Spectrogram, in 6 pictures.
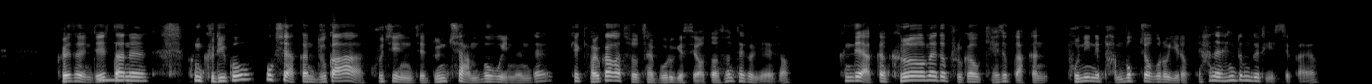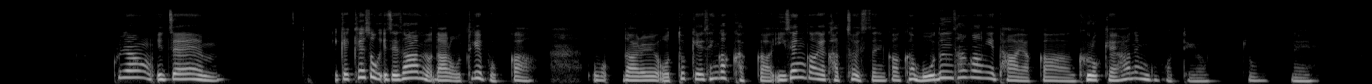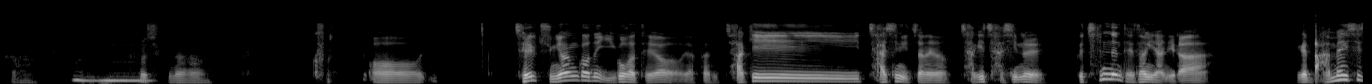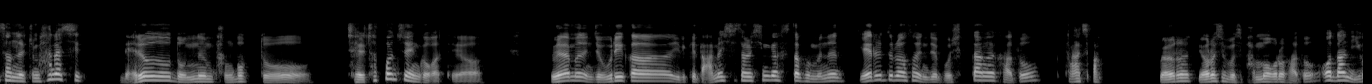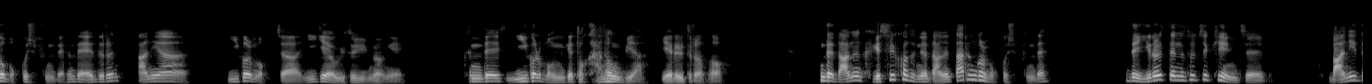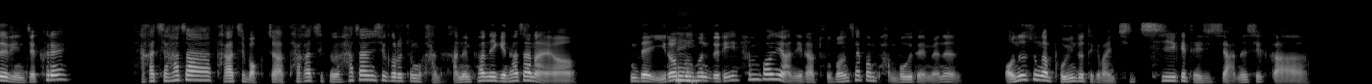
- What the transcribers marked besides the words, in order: teeth sucking; tapping; tsk
- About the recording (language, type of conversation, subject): Korean, advice, 남들의 시선 속에서도 진짜 나를 어떻게 지킬 수 있을까요?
